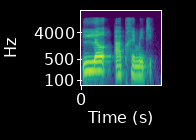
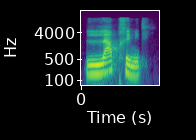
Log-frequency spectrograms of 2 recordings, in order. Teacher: the L sound from le and la is now going to be linked with the word. So you won't say le après-midi. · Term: L apostrophe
